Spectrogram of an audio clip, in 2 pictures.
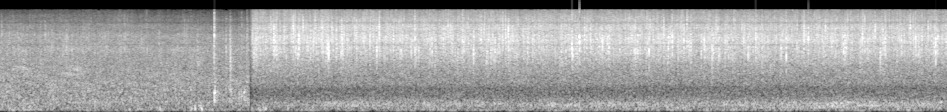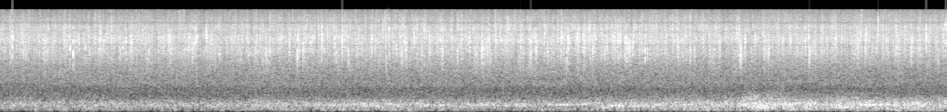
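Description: Steady rain falling on wet concrete paving and grass: a dense, even hiss of drops splashing. About four seconds in, the hiss suddenly turns brighter and sharper.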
